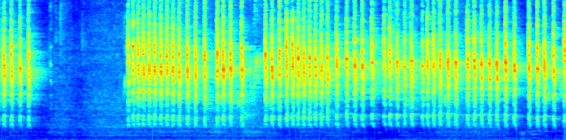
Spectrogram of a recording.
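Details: Eurasian tree sparrows fighting: a brief chatter, a second of near silence, then an unbroken stream of quick, harsh, high-pitched chirps that keeps going. Recording offered as a master for training songbirds.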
